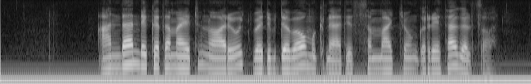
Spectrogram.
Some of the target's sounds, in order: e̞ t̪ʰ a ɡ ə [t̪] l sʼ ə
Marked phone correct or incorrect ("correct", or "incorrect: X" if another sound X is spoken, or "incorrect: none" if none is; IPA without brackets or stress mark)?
incorrect: none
